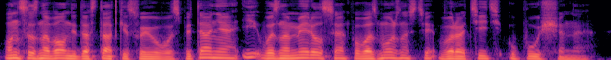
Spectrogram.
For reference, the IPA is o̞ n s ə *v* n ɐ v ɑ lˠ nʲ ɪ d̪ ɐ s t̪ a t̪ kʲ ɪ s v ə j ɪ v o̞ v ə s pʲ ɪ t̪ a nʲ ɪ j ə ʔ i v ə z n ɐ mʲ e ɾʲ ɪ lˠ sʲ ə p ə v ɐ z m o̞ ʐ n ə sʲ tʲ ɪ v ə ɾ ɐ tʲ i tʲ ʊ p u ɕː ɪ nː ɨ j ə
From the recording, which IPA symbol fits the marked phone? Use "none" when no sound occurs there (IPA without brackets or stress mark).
z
